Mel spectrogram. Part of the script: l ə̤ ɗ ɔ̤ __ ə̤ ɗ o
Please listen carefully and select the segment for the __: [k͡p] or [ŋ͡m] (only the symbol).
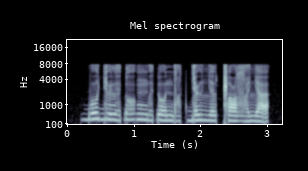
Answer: ŋ͡m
